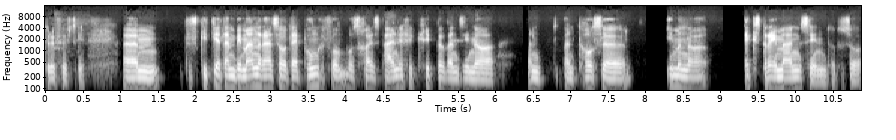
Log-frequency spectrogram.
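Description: The sound is dry and close with no echo as a man with a fairly low voice speaks. He goes at a fairly slow pace with fairly even intonation and long, frequent pauses. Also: quiet background. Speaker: podcast host. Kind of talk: casual chat. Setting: phone call.

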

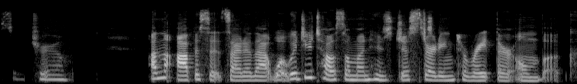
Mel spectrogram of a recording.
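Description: With a bright, sharp tone, a woman of medium pitch talks at a moderate pace with ordinary pitch variation. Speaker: podcast host. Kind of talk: interview.

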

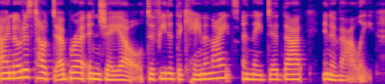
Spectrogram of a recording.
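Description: A woman with an American accent speaks at a fairly quick pace. Her pitch is medium with ordinary variation, on a very clean recording with a silent background. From Houston, Texas. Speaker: Bible teacher and author. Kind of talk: casual chat. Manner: animated.

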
